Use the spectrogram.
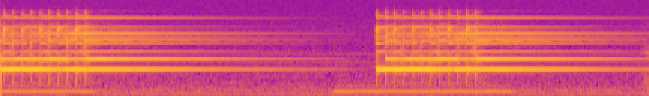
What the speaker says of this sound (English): Phone rings, you answer it,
